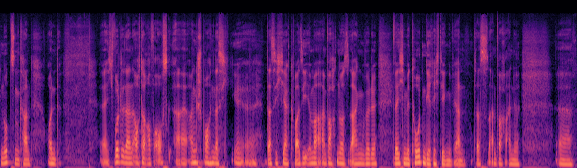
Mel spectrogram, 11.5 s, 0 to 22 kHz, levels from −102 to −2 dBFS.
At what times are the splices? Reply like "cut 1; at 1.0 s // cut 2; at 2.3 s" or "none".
cut 1; at 7.9 s // cut 2; at 9.5 s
